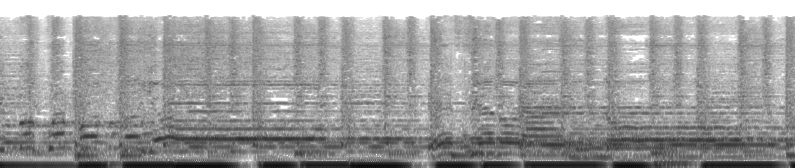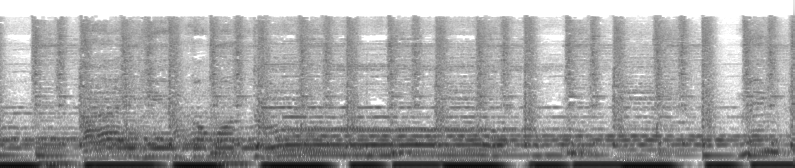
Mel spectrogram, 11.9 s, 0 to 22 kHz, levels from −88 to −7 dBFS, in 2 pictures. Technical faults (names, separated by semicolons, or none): none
